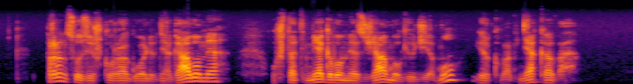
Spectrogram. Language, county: Lithuanian, Alytus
